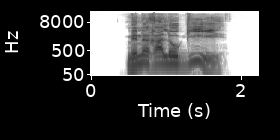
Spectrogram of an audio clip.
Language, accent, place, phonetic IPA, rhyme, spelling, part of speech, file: German, Germany, Berlin, [ˌmineʁaloˈɡiː], -iː, Mineralogie, noun, De-Mineralogie.ogg
- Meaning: mineralogy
